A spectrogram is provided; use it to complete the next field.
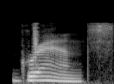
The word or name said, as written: grants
